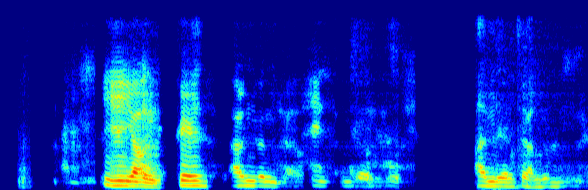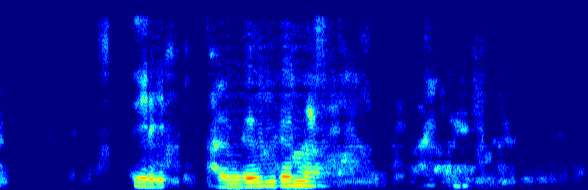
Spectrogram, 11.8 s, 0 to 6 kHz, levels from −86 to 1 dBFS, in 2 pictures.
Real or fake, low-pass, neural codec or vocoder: fake; 5.4 kHz; codec, 16 kHz, 0.8 kbps, ZipCodec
